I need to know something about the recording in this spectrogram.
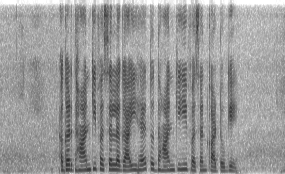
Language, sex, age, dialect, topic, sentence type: Chhattisgarhi, female, 25-30, Western/Budati/Khatahi, agriculture, statement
